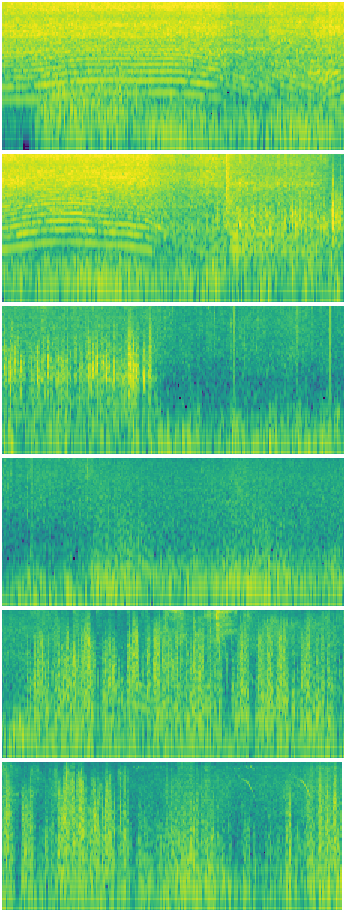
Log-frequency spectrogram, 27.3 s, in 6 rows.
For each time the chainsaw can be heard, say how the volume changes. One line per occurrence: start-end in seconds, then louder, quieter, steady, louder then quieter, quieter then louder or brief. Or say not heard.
0.0-8.9 steady.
